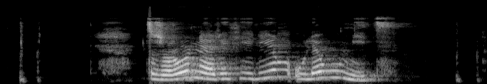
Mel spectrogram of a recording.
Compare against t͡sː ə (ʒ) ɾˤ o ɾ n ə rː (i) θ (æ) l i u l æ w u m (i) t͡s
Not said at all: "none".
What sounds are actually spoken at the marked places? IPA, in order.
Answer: ʒ, i, i, i

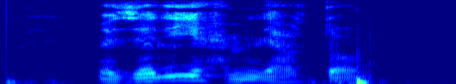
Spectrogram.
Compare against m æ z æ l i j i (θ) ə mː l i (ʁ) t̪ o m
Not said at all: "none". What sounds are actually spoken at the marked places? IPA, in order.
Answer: ħ, ʁ

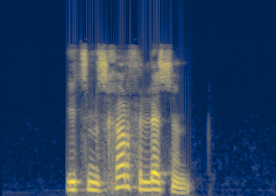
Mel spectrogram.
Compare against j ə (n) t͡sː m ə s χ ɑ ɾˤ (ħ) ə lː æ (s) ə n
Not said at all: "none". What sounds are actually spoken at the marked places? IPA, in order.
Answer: none, f, s

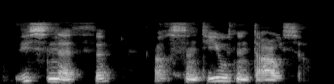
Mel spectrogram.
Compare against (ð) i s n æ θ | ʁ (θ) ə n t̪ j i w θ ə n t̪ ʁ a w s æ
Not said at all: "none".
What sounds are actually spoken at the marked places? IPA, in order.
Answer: ð, s

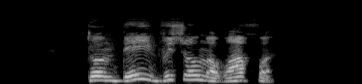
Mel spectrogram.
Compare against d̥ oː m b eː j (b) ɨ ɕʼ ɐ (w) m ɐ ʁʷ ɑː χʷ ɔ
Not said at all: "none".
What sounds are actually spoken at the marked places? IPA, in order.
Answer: v, w

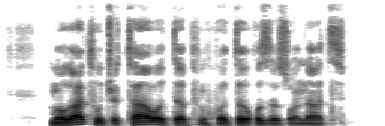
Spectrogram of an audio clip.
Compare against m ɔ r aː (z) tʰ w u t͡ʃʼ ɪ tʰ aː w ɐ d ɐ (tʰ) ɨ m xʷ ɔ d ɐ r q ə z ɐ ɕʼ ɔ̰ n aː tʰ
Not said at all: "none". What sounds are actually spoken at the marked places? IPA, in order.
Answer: none, pʰ

